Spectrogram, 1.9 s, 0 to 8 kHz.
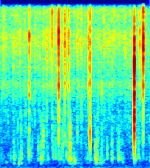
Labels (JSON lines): {"label": "biophony, sea urchins (Echinidae)", "recorder": "SoundTrap 600 or HydroMoth"}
